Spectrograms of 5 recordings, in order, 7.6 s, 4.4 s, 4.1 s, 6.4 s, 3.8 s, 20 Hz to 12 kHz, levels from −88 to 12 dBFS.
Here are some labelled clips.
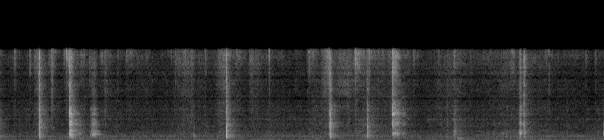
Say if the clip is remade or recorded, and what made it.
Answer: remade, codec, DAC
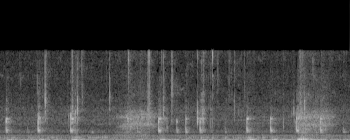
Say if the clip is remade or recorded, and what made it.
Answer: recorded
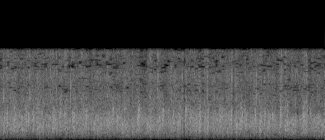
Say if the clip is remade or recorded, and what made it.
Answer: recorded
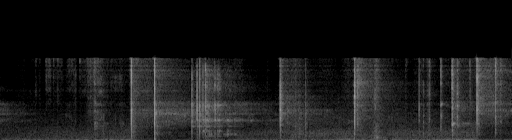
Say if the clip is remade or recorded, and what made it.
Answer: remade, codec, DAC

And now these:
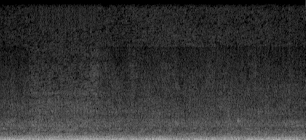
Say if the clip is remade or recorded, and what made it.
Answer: recorded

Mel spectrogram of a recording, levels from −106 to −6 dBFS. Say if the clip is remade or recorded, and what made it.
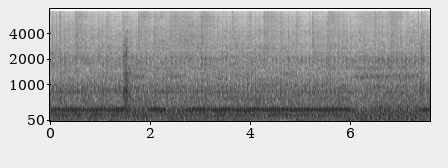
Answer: remade, codec, DAC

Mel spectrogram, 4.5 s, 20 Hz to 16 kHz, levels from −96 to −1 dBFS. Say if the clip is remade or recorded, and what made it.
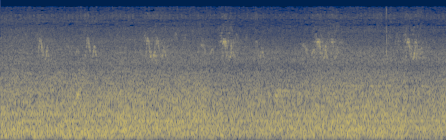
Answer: recorded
